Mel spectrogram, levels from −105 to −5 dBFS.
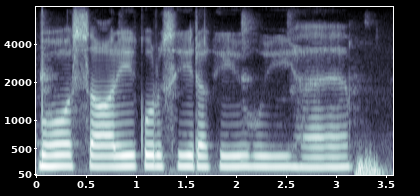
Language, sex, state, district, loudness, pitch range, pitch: Hindi, female, Madhya Pradesh, Bhopal, -15 LUFS, 185-190 Hz, 185 Hz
